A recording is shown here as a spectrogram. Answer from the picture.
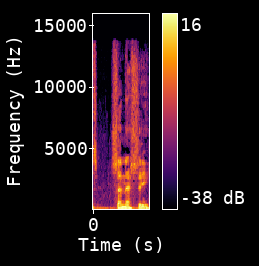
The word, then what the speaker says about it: Llanelli: Llanelli.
